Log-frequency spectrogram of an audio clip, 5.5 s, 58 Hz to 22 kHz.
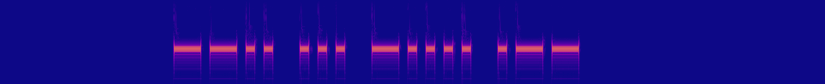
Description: Morse code, heard as a keyed tone, about 20 wpm, 700 Hz. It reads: ZS6W
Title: DXCC-100 Call Signs - 4 Characters - 20wpm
